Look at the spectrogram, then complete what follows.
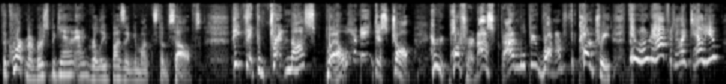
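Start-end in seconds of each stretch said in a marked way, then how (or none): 3.1-9.6 high, hollering official; hollering undersecretary. A narrator's reading. Undersecretary rants at the court, hollering high. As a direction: holler it over the noisy court, pitched up. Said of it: "the undersecretary hollered".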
